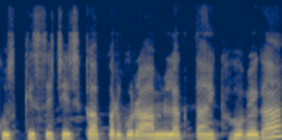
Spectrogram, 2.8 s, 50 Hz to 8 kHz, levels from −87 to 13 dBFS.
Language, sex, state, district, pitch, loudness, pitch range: Hindi, female, Bihar, Jahanabad, 210 Hz, -14 LUFS, 205-215 Hz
